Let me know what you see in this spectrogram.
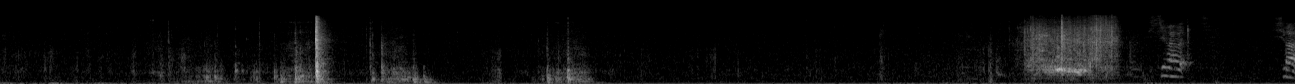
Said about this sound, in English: Shut. Shut the drawer. Boom. There we go.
